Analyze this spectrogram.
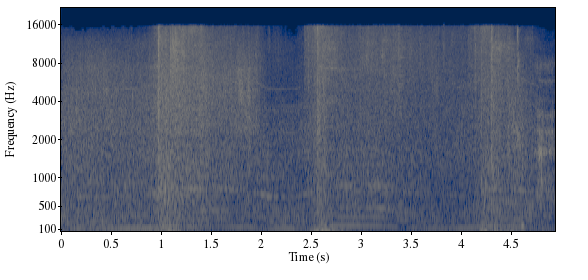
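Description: A vehicle's suspension thumps over rocks.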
